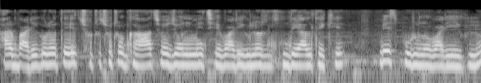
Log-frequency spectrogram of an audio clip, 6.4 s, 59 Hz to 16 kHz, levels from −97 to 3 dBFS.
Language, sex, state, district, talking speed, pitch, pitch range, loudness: Bengali, female, West Bengal, Jhargram, 130 wpm, 205 Hz, 195-215 Hz, -14 LUFS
